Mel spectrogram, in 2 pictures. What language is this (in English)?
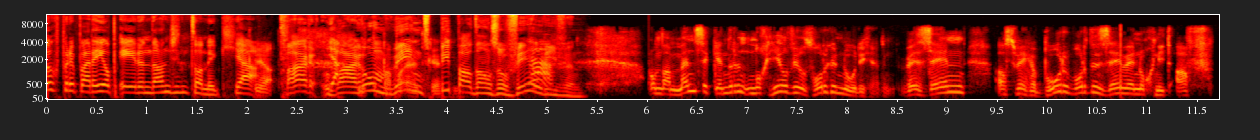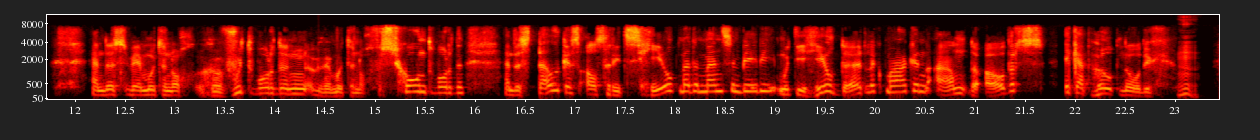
Dutch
